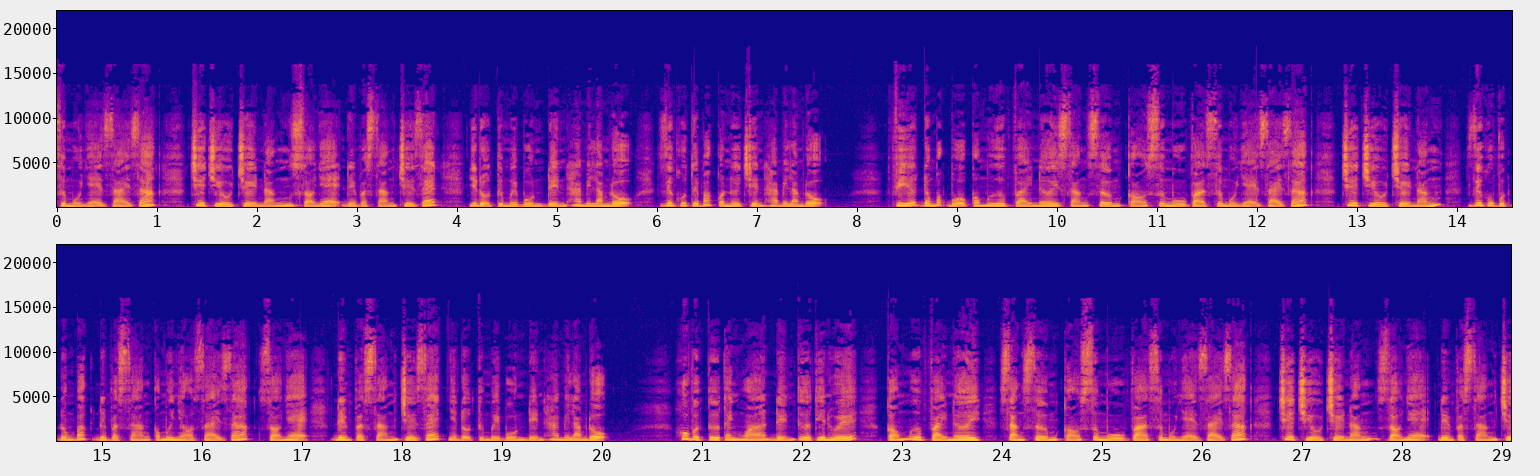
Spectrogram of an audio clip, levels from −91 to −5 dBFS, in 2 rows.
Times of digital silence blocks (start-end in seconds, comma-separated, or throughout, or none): 6.90, 11.99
